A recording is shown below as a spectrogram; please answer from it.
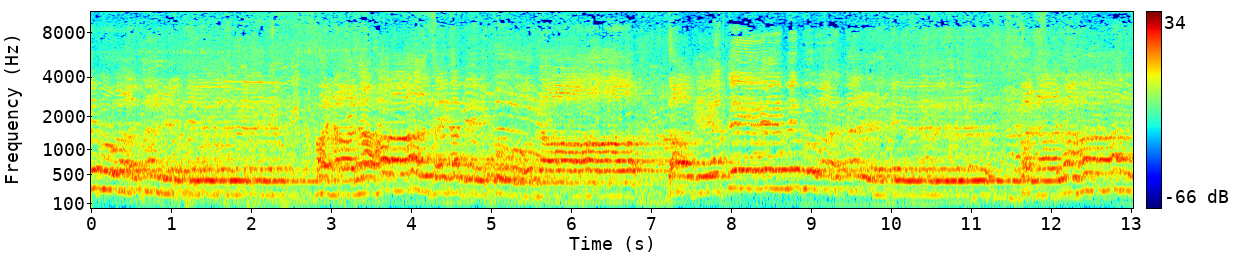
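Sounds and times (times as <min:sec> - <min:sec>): man chanting a lament: 0:00.0 - 0:13.0.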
